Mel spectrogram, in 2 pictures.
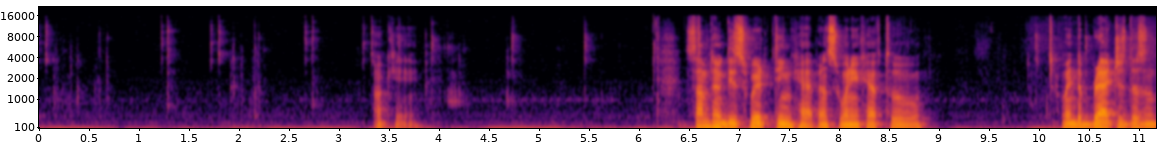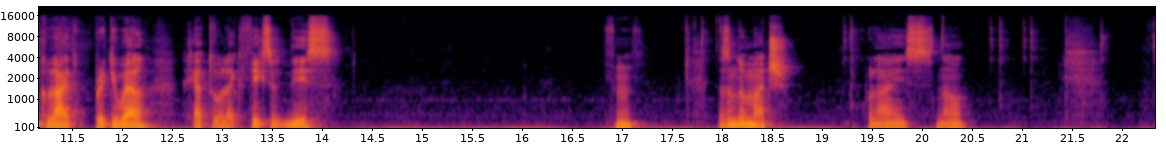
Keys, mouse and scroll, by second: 0.0 ctrl+a, 1.7 ctrl+a, 21.3-22.3 drag.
